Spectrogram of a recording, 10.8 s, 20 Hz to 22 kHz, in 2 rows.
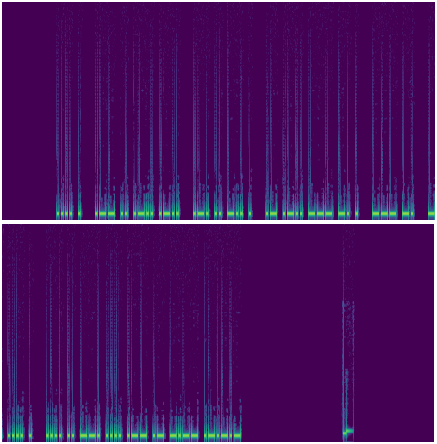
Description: Morse code, heard as a keyed tone, about 44 wpm, 700 Hz. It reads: HE WILL RIDE ALONE ON THE HIGHWAY.
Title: Sentences from Top 1400 Words 45wpm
